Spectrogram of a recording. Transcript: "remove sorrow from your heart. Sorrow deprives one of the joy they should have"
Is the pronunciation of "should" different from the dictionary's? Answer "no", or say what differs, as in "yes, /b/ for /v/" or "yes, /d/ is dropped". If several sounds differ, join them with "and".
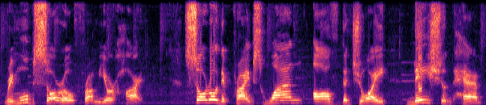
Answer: no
